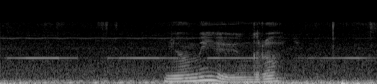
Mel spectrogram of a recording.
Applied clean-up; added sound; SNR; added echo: none; Truck; 0 dB; none.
